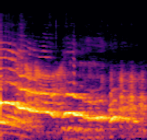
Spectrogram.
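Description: Newborn baby crying: one long wail that slowly falls in pitch.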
